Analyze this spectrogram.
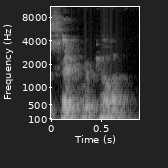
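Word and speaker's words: Saint-Quentin: But then when we jumped off the next day, there's a place called San Quentin, like our prison San Quentin here, except they pronounce it San Quentin.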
